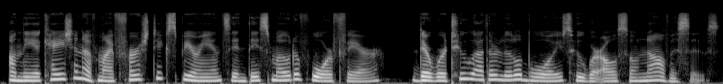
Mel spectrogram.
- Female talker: Yes, female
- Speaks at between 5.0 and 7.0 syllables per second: Yes, 5.5 syllables/s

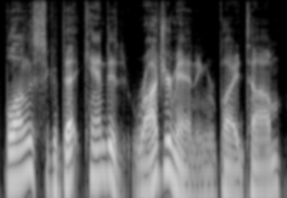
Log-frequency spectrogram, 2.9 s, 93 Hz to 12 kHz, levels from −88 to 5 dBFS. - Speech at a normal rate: Yes, average, 165 wpm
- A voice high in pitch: No, low, 120 Hz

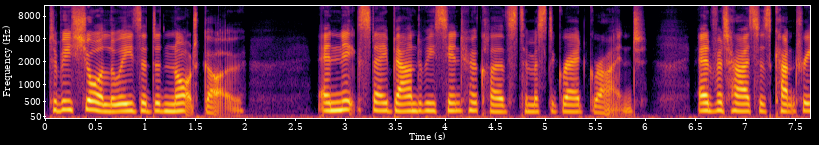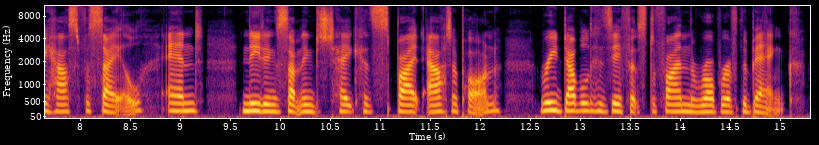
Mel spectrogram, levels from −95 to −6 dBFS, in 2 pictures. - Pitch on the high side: Yes, high, 210 Hz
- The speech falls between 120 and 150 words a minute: No, average, 165 wpm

